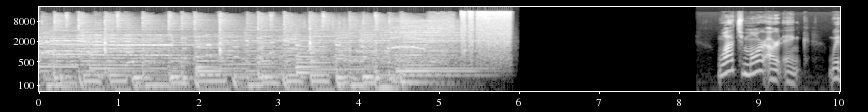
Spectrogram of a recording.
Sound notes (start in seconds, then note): 0.2 car horn honks; 5.3 static hissing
